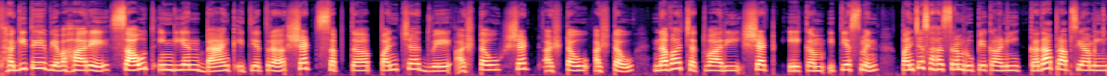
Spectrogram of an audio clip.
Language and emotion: Sanskrit, neutral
